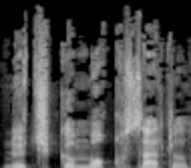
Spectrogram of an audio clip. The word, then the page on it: nujgmoqsatl: Mi'gmaq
